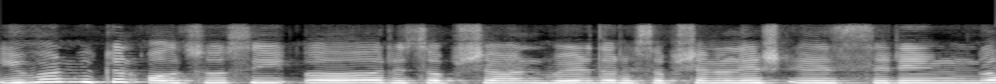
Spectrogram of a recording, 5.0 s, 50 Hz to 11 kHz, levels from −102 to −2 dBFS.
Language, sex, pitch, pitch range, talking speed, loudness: English, female, 280 Hz, 275-300 Hz, 180 wpm, -12 LUFS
